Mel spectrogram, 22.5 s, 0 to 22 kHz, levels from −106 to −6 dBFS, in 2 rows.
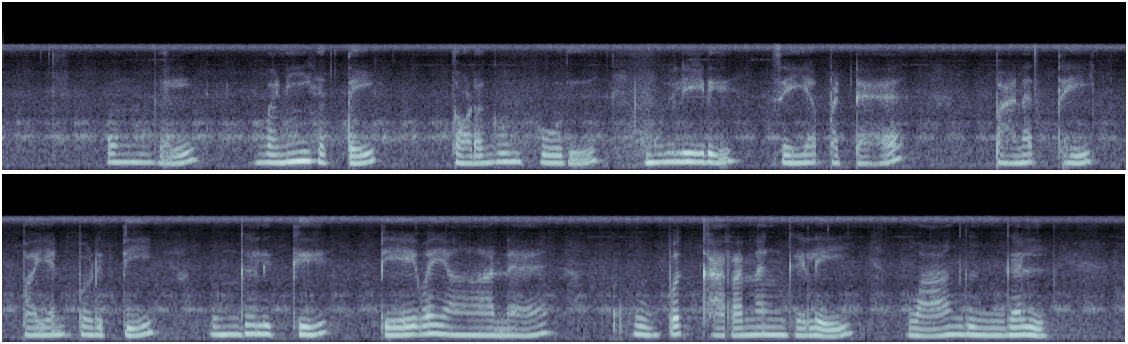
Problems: background sounds at intervals, low volume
